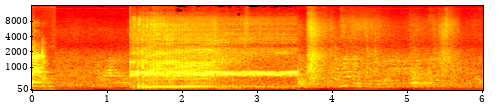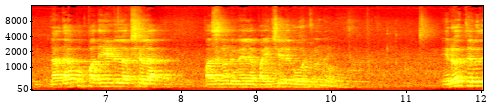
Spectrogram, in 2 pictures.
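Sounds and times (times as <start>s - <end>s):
low pulsing buzz: 1.3s - 3.6s
short noisy burst: 1.3s - 3.6s
steady high tone: 1.3s - 3.6s.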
